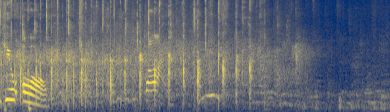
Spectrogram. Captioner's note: applause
